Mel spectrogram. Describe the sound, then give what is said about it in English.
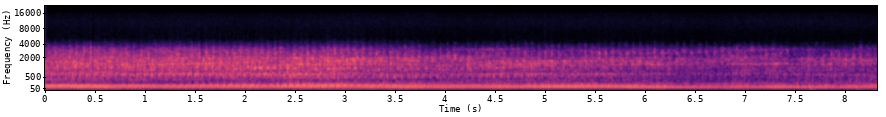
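Bulldozer, a tractor with a shovel, digging up trees and grass in a park: a loud, unbroken low diesel drone with a deep steady hum and no distinct impacts. “This is the sound of a bulldozer digging up what was trees and grass.”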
